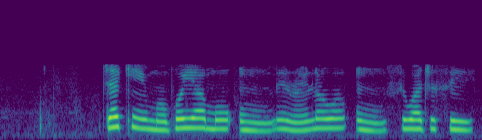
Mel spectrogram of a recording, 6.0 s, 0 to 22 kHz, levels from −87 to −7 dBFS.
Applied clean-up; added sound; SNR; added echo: none; none; none; none.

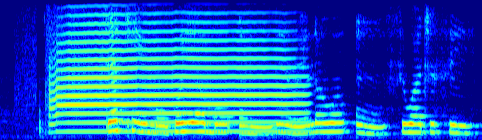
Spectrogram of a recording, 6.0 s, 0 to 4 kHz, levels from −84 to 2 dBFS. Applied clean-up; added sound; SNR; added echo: none; Trumpet; -2 dB; reverberation time 0.4 s.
